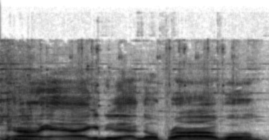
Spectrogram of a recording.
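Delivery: mock confidence. Man imitating himself assuring his wife, mock confident. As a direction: toss it off as an easy mock boast. Mimics his own overconfidence.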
